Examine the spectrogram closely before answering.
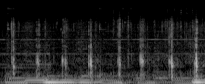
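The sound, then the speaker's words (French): A small donkey carrying a rider clip-clops along a road, its hooves making a steady, evenly spaced series of hollow knocks over a low background hum. “Assis sur un petit âne, Marie supporte sans se plaindre tous les chaos de la route.”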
